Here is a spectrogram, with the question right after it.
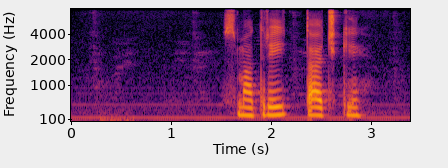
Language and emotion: Russian, neutral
